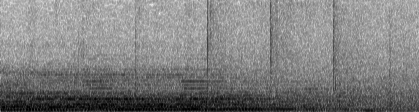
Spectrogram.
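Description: A choir singing a hymn in long held notes, dying away about three seconds in, with a few faint clicks near the end.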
